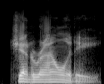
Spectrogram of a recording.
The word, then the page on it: Generality: American English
